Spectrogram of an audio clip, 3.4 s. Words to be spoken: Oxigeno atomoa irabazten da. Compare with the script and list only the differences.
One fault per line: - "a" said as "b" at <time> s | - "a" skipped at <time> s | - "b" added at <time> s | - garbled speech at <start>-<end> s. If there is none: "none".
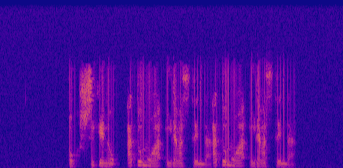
- "atomoa irabazten" added at 2.2 s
